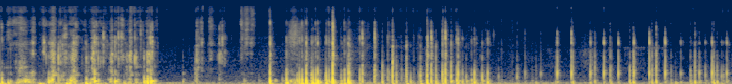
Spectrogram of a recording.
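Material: Plastic.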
